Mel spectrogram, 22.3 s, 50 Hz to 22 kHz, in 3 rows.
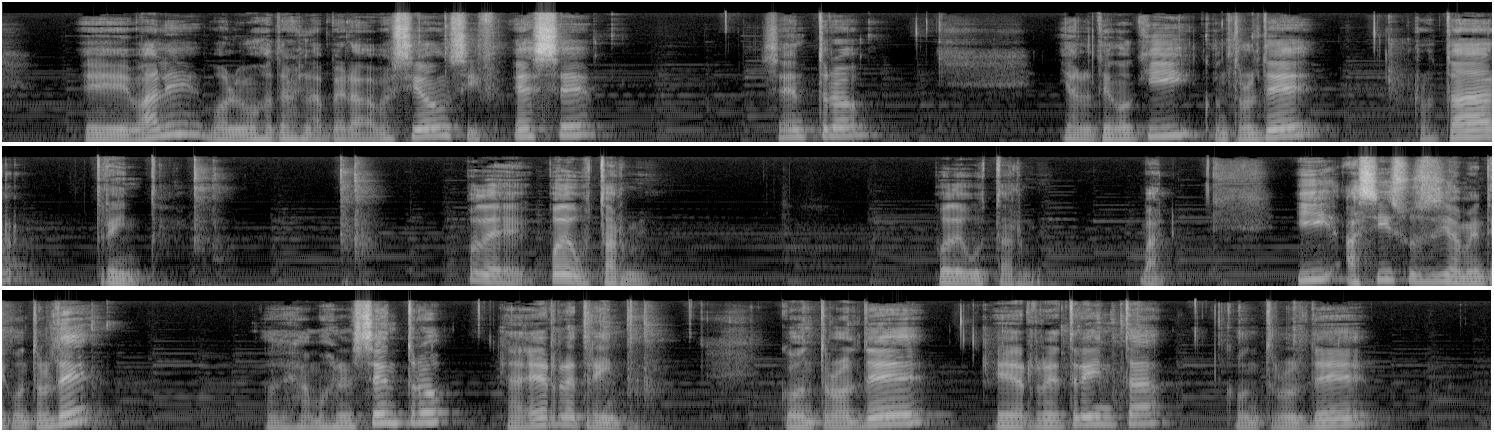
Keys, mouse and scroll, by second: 0.7-1.6 scroll down 2, 1.6 right click, 1.6 scroll down 1, 2.3 shift+s, 4.2 right click, 6.0 shift+d, 6.9 r, 13.5 scroll down 3, 14.1-14.8 scroll up 1, 15.1 shift+d, 17.3 r, 18.8 shift+d, 19.8 r, 21.3 shift+d.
